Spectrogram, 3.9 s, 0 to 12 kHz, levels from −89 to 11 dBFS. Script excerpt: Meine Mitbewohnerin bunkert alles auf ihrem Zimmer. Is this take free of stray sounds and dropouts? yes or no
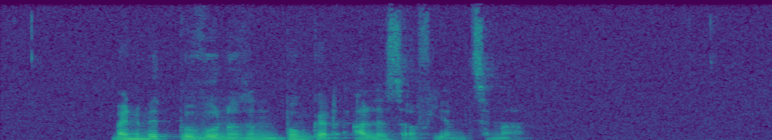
yes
